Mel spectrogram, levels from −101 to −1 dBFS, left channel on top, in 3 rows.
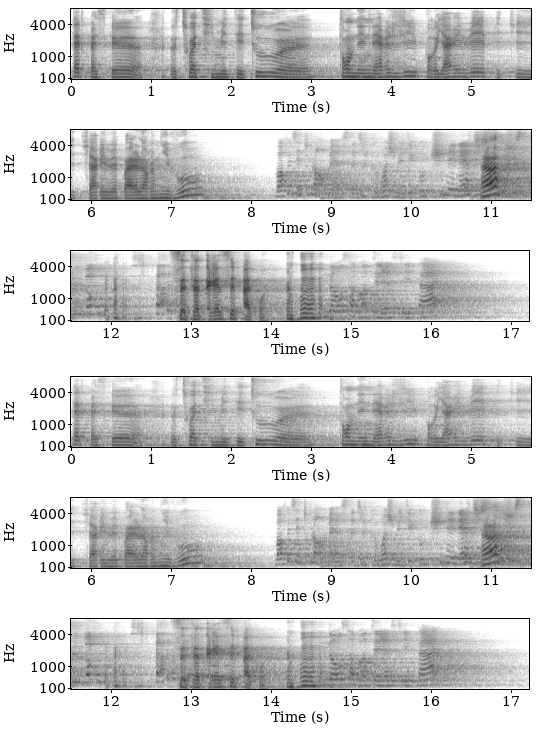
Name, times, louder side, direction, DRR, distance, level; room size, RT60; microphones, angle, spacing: voice 1, 0.0-3.0 3.4-5.2 5.6-7.4 10.9-11.4 12.3-12.4 12.8-14.7, left 5 dB, 35° left, 12 dB, 0.4 m, -34 dB
voice 2, 8.3-13.4 14.6-16.1, right 1 dB, 75° right, -2 dB, 2.8 m, -44 dB
27.0 x 11.0 x 3.8 m, 2.2 s
head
